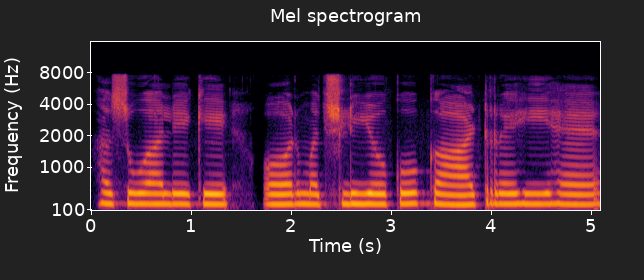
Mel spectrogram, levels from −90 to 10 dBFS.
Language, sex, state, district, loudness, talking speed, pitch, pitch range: Hindi, female, Madhya Pradesh, Bhopal, -14 LUFS, 95 wpm, 220 Hz, 215-220 Hz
